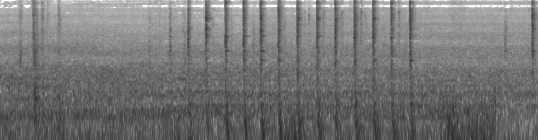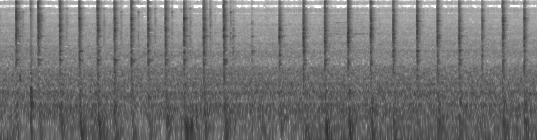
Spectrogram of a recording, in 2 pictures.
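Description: A car engine idling, its rumble dropping away about six seconds in, with a rapid, regular clicking of about four clicks a second that carries on after the rumble stops.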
